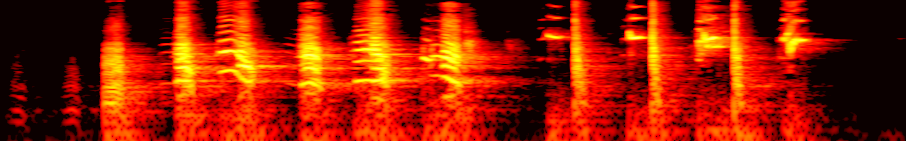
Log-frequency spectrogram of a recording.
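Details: Javan myna, female calling to a male so he starts singing: grating, wavering harsh notes in an even run, then sharper, higher squeaks with a whistled tone, roughly three per second.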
